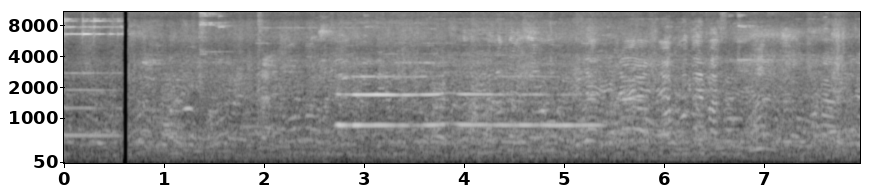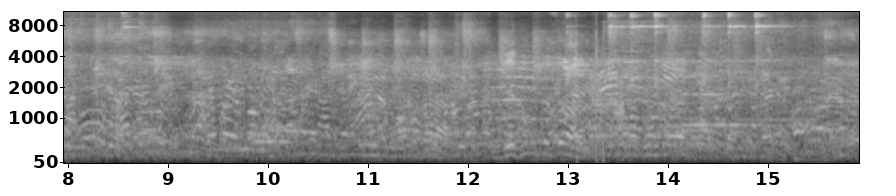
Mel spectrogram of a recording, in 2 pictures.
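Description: A crowd of people chatters and murmurs all around outdoors.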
